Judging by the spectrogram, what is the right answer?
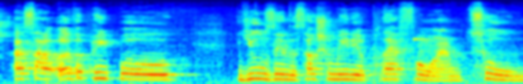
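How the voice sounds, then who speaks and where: A woman with a high pitch and ordinary pitch variation talks over noticeable background noise. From Louisiana, Baton Rouge. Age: 20s. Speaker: singer. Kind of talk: casual chat. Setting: eating a meal on camera.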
